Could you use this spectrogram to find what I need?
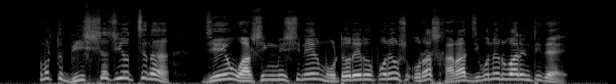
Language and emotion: Bengali, surprised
